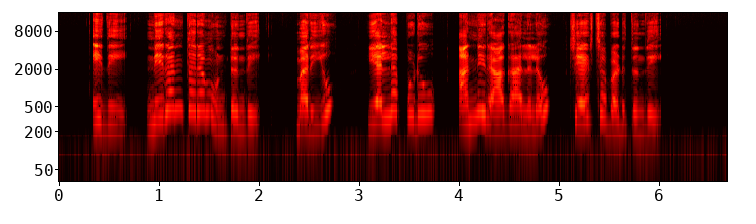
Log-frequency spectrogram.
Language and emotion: Telugu, neutral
